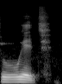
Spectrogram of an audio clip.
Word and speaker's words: which: It is not which, it is which.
